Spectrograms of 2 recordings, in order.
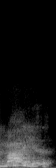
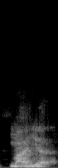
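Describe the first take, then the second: First: "Maya" run together as English MY-uh; wrong pronunciation. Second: "Maya" as two parts, ma and ya; correct Hebrew pronunciation. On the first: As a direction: say "Maya" as one familiar English name, MY-uh. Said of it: "Not Maya, but Maya". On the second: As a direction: say "Maya" as ma-YA, with a clear ya. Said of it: "the ma ... And the ya". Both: Shown as a demonstration.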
